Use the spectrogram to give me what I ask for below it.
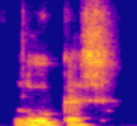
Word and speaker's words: Lukács: trabalhar um pouco de Luc né Se fosse pronunciar na no alemão e no Húngaro Mas a gente pode falar Luc Lucas sem problema vamos aqui uma guia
